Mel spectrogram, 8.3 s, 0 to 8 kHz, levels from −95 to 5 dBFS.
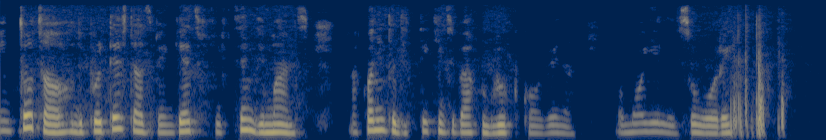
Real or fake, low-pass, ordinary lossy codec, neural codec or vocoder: real; 7.2 kHz; AAC, 48 kbps; none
